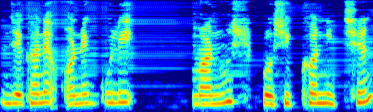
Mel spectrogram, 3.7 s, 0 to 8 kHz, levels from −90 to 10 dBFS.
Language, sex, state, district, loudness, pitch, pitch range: Bengali, female, West Bengal, Dakshin Dinajpur, -17 LUFS, 245 Hz, 225-260 Hz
